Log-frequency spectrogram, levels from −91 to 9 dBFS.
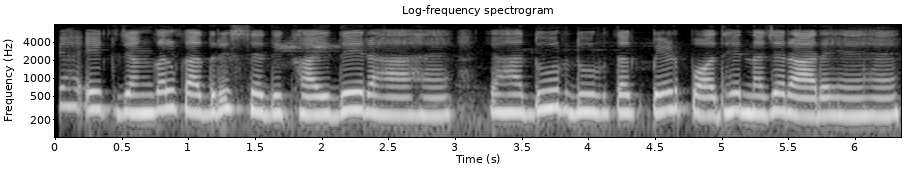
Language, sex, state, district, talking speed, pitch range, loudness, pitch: Hindi, female, Jharkhand, Garhwa, 180 wpm, 245-280 Hz, -12 LUFS, 265 Hz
